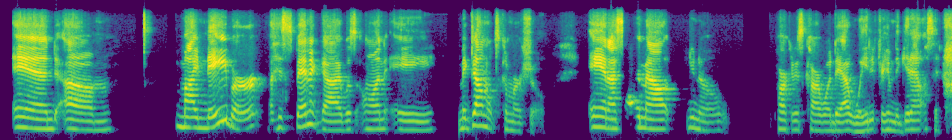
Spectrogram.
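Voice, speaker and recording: With an American accent, a woman with an ordinary speaking voice talks at a fairly slow pace and fairly low pitch with ordinary pitch variation. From US West Coast, Oakland, California. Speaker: actress and singer. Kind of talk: interview.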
